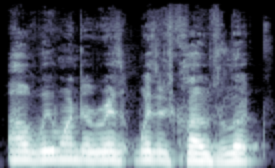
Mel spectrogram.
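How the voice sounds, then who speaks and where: A man's voice: a little high, flat delivery, brisk, dark tone, clear, resonant tone. A man chatting casually as a podcast co-host, opinionated and informal, with the odd swear word. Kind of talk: casual fan discussion.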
